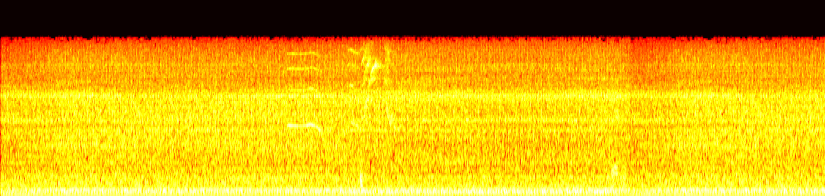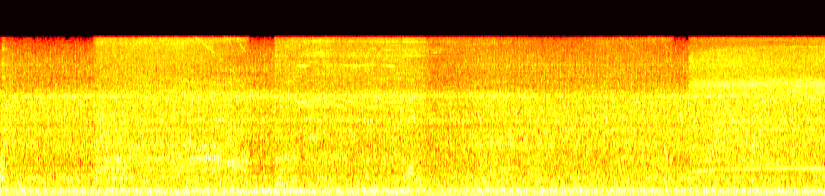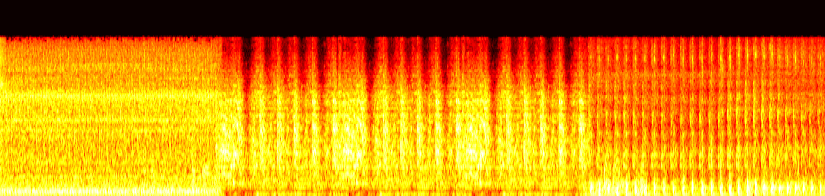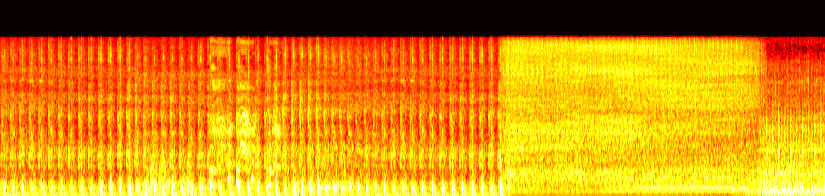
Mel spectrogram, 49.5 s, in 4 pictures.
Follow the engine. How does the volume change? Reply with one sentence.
The volume of the engine stays about the same.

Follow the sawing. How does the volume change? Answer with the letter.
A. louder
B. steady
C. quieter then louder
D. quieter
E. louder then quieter
C.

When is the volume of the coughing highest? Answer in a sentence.
The loudest moment of the coughing is at 41 seconds.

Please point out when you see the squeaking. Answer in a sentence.
The squeaking can be heard from 4.2 to 6.0 s.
